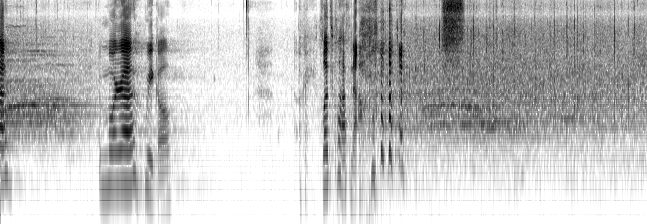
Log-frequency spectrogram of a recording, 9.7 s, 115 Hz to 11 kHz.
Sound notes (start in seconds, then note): 5.4 laughter; 5.7 cheering and applause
